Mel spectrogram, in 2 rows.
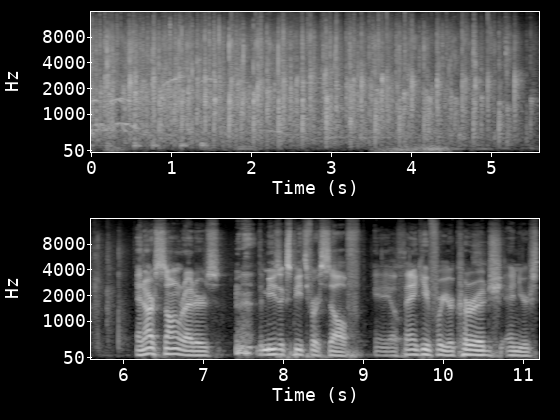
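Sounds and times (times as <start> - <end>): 
audience applause: 0.0 - 6.1
speech: 6.2 - 11.1.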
